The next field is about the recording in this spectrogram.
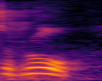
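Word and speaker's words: rho: This is pronounce as रो।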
